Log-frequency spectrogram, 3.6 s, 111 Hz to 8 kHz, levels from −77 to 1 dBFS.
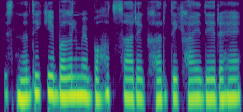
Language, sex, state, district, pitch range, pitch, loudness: Hindi, female, Uttar Pradesh, Etah, 190-210 Hz, 195 Hz, -16 LUFS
